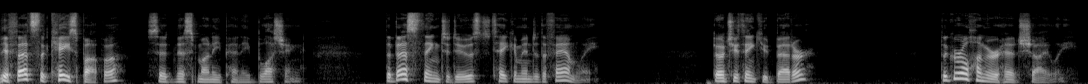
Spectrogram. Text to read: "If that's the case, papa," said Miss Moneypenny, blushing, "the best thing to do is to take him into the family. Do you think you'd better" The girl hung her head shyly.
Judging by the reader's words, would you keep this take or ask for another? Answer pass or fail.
fail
